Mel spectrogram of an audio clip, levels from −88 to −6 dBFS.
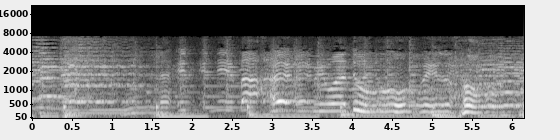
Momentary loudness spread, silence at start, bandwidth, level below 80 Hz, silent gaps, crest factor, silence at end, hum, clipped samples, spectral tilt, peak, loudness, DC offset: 10 LU; 0 s; 7.4 kHz; -34 dBFS; none; 16 dB; 0 s; none; under 0.1%; -5.5 dB/octave; -2 dBFS; -19 LUFS; under 0.1%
